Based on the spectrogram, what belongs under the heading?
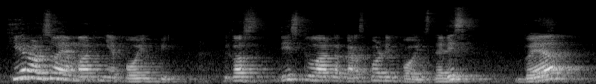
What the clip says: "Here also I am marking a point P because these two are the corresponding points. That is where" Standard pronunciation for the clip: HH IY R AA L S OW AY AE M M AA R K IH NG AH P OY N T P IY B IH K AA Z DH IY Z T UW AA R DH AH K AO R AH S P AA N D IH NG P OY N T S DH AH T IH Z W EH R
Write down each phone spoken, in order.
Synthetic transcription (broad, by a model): HH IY R AA L S OW AY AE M M AA R K IH NG AH P OY N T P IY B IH K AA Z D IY S T UW AA R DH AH K AO R AH S P AA N D IH NG P OY N T S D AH T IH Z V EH R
